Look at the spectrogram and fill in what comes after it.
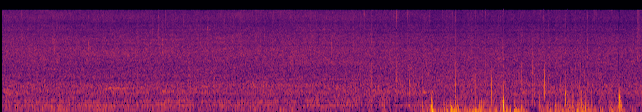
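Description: Heavy rain falling steadily, an even hiss. From about eight seconds in, a run of sharp knocks and low thumps sounds over the rain.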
